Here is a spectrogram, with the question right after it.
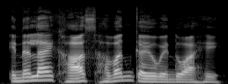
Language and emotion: Sindhi, neutral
